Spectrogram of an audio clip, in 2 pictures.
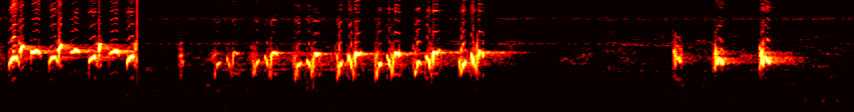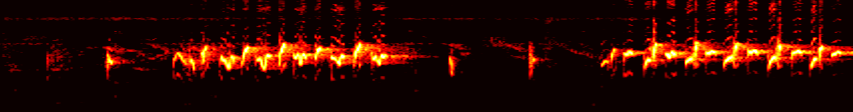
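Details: Female yellow-vented bulbul luring a male with her call: repeated fast, bouncy chatter runs of around eight chips each, with a few isolated sharp notes between the bursts.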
